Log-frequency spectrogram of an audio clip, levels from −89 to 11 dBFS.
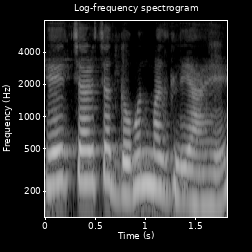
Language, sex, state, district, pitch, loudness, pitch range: Marathi, female, Maharashtra, Pune, 220 Hz, -23 LUFS, 180-240 Hz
